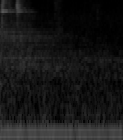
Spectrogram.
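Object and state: Nothing is struck.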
